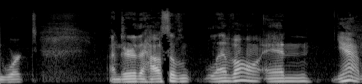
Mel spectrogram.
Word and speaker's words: Lanvin: my notes Here Yeah Lanvin but I think it's pronounced lanon they they uh La Roach taught us that on season one of uh legendary MH House of Lanvin but it's pronounced Lon um and the men's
